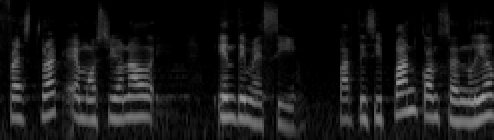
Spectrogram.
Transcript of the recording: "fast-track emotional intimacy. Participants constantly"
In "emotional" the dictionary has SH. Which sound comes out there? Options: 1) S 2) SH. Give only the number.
1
